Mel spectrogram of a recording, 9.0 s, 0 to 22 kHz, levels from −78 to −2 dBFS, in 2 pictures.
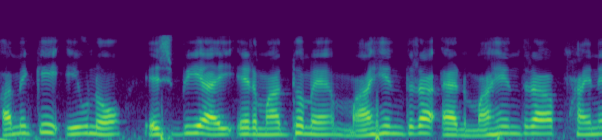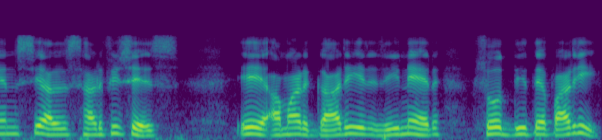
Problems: none marked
